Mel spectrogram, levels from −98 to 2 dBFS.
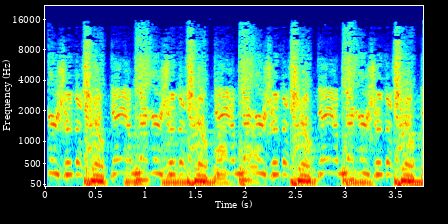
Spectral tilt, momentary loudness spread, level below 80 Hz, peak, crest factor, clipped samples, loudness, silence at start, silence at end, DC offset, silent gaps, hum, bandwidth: -5 dB/octave; 3 LU; -24 dBFS; -2 dBFS; 12 dB; under 0.1%; -15 LUFS; 0.05 s; 0 s; under 0.1%; none; none; 15 kHz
